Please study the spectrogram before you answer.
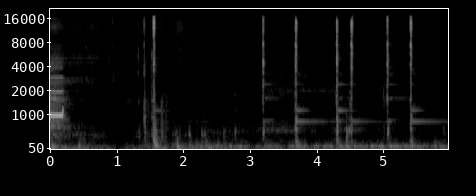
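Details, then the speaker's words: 1992 Chevy Silverado C1500 HVAC with no fan speeds: sharp dry clicks at uneven half-second to second gaps, no fan whir, even after replacing resistor and relay and confirming fuses and power at the motor; owner assumes a failed blower motor. "Still clicks. It wasn't the relay. It wasn't the resistor. So, I assume blower motor."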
